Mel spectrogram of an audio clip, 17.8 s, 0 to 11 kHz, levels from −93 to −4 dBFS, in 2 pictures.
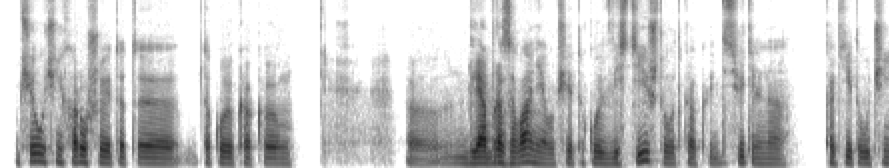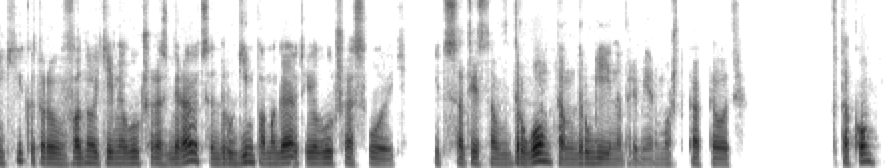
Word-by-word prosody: Вообще 150 - -2
очень 145 -2 0
хороший 130 -1 +2
этот, - - -4
э, 110 -2 +1 0.2
такой 115 -2 -2
как, 110 - -6
э 105 -2 -2 1.1
э, 105 0 -9
для 115 +1 +5
образования 120 0 +4
вообще 100 +3 -5
такое 110 -1 -3
ввести, 110 +10 -1
что 115 -8 -4
вот 110 - -6
как 110 -1 -5
действительно 105 -3 -5 0.3
какие-то 120 -1 -4
ученики, 115 +6 -5
которые 110 -7 0
в 95 - -6
одной 110 +1 +3
теме 110 -1 -1
лучше 115 +1 -2
разбираются, 105 - +3
другим 110 +6 -2
помогают 115 +2 +3
ее 110 - +1
лучше 110 0 -1
освоить. 100 -3 -4 0.3
И, - - -10
т - - -9
соответственно, 105 - -1
в 100 0 -10
другом, 140 +8 +7
там, 100 -4 -2
другие, 110 -1 -2
например. 95 0 -11
Может, 100 0 -13
как-то, - - -2
вот, 105 -1 -2 1.0
в - - -13
таком? 150 -1 +2
110 Hz, 150 wpm, -27 LUFS, 105-120 Hz, 1.1 s, другом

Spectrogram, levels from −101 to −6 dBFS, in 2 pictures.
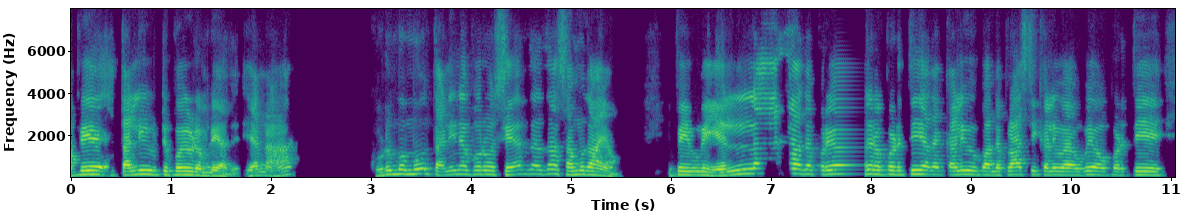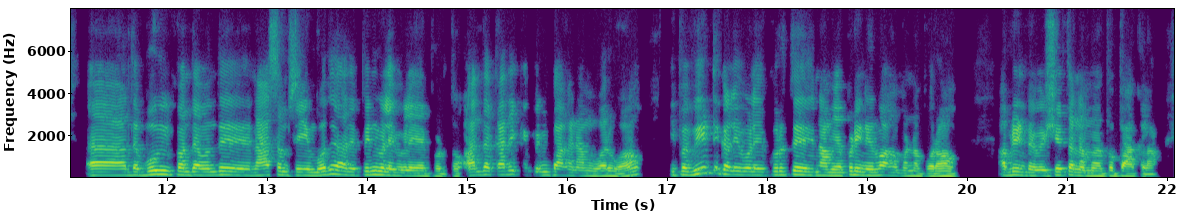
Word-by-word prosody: அப்படியே 185 +4 +5 0.3
தள்ளி 180 +5 +4
விட்டு 175 -1 -2
போய்விட 170 -2 +6
முடியாது. 120 -7 +1 0.2
ஏன்னா - - -4 1.0
குடும்பமும், 205 +7 0
தனிநபரும் 185 +2 -2
சேர்ந்தது 200 +3 -1
தான் 210 -1 -2
சமுதாயம். 170 - +1 0.5
இப்ப 145 - -4
இவுங்க 165 -1 +1 0.2
எல்லாரும் 235 +5 0
அத 210 -1 -1
பிரயோகப்படுத்தி 195 -2 0
அத 180 - 0
கழிவு 185 +1 +1 0.2
அந்த 165 -1 -1
பிளாஸ்டிக் 180 0 -1
கழிவ 165 -1 +3
உபயோகப்படுத்தி, 165 -1 -1 0.5
அ - - +6 0.3
அந்த 155 +1 -2
பூமி 190 +1 +4
பந்த 165 -1 +3
வந்து 170 +2 0 0.3
நாசம் 160 +1 -1
செய்யும்போது 150 +6 +1
அது 155 -2 -1
பின்விளைவுகளை 145 -7 +1
ஏற்படுத்தும். 115 -2 -7
அந்த 160 +4 -2
கதைக்கு 170 -1 -3
பின்பாக 155 -2 -2
நாம 125 -2 -5
வருவோம். 120 +6 0 0.4
இப்ப 170 +1 +2
வீட்டு 260 +4 0
கழிவுகளை 165 -3 +1
குறித்து 170 +1 +2 0.2
நாம 145 -1 +2
எப்படி 165 +2 +2
நிர்வாகம் 145 -3 0
பண்ண 120 -1 -3
போறோம்? 115 -1 +2 0.5
அப்படின்ற 145 -1 +1
விஷயத்த 155 +5 +1
நம்ம 125 -2 0
இப்ப 115 +1 -2
பார்க்கலாம். 100 -4 -3
165 Hz, 140 wpm, -23 LUFS, 145-185 Hz, 1.0 s, போய்விட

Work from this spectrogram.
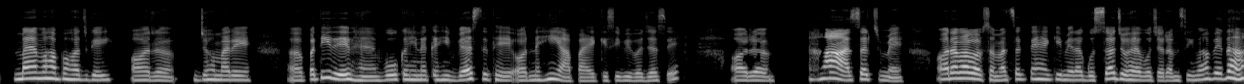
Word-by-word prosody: मैं 265 +3 +5
वहाँ 280 -1 +4
पहुँच 230 -3 +1
गई 210 +1 -3 0.2
और 200 -1 -3 0.4
जो 215 +2 -4
हमारे 205 -2 -1 0.4
अ, 185 - -4
पति 305 +7 +1
देव 235 -2 +5
हैं 185 -2 -2
वो 215 +2 +1
कहीं 220 -1 0
न 215 - -2
कहीं 210 0 -3
व्यस्त 240 +5 +1
थे 190 -3 -2
और 190 0 -4
नहीं 210 +5 0
आ 165 - -1
पाए 165 -1 -5
किसी 185 0 -8
भी 180 -1 -5
वजह 175 +2 -5
से। 250 +8 -7 0.5
और 195 0 -2 0.6
हाँ, 265 -2 +8
सच 230 0 -2
में 165 -4 -4 0.4
और 250 +2 +3
अब 275 - +6
आप 270 -3 +6
समझ 200 -1 -3
सकते 240 +1 -4
हैं 240 -2 +1
कि 230 -1 -5
मेरा 205 -1 -3
गुस्सा 225 +8 +2
जो 240 -3 0
है 205 - +2
वो 190 0 -4
चरम 180 0 -5
सीमा 215 +6 -3
पे 260 -1 0
था 275 - +7
215 Hz, 215 wpm, -22 LUFS, 195-245 Hz, 0.6 s, हाँ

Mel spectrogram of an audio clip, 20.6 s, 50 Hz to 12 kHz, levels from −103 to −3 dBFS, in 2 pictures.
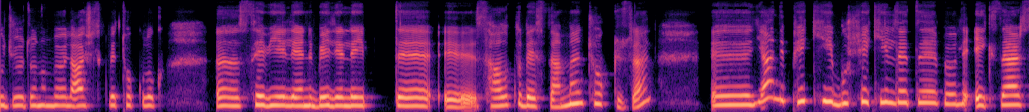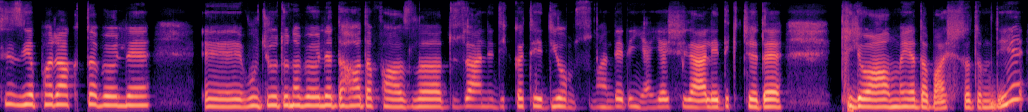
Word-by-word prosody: vücudunun 255 0 -1
böyle 255 -2 -1
açlık 250 +1 -3
ve 260 - +1
tokluk, 255 -1 -6 0.5
eee, 245 0 +1
seviyelerini 250 -1 +3
belirleyip 250 0 +3 0.2
de, 245 -1 +2
eee, 215 -1 +1
sağlıklı 250 +3 -3
beslenmen 240 +5 +2
çok 305 -1 -4
güzel. 210 - -4 0.6
Eee, - - +1 0.4
yani, 440 +1 0
peki, 390 -4 +3
bu 320 - +2
şekilde 345 -1 0
de 340 -1 0
böyle 295 0 -1
egzersiz 275 +3 +1
yaparak 285 0 +1
da, 290 -3 +1
böyle, 265 0 +1 0.5
eee, 220 -1 -1
vücuduna, 260 +1 +1
böyle, 255 0 +2
daha 250 +1 -1
da 240 - 0
fazla 220 -1 -2
düzenli 220 0 -6
dikkat 220 +2 -6
ediyor 225 0 -1
musun? 200 +2 -22
Hani, 205 -1 -10
dedin 225 0 -4
ya, 185 -1 -11
"Yaş 220 +1 -5
ilerledikçe 215 +1 +1
de 215 -1 +5 0.6
kilo 235 -2 +4
almaya 220 0 +3
da 205 -2 0
başladım." 195 +1 -3
diye. 295 - +2
245 Hz, 135 wpm, -24 LUFS, 220-270 Hz, 0.6 s, de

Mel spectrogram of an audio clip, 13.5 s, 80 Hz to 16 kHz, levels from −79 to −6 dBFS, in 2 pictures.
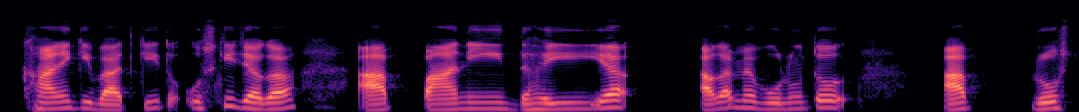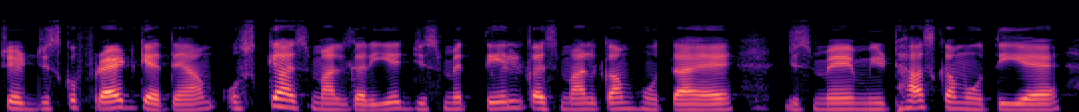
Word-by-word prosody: खाने 165 +1 +3
की 175 -1 -5
बात 135 -2 +2
की, 175 +2 -6
तो - - -12
उसकी 195 +6 -6
जगह 165 +1 +3 0.4
आप - - +5
पानी, 160 +4 +2
दही 155 +3 -3
या 190 0 +6 0.5
अगर 170 - 0
मैं 180 -1 -4
बोलूँ 155 +1 -8
तो 185 -1 -2 0.6
आप - - +6 0.3
रोस्टेड 160 -1 -2
जिसको 160 +4 -7
फ्राइड़ 175 +2 +6
कहते 135 -1 +2
हैं 135 - +1
हम, 155 +5 -6
उसका 170 +6 +2
इस्तेमाल 145 -6 -2
करिए 140 +4 -2
जिसमें 160 +1 -6
तेल 170 +3 -1
का - - +3
इस्तेमाल 150 -1 -3
कम 155 +1 0
होता 140 -1 0
है, 140 +1 +3 0.3
जिसमें 150 +1 0
मिठास 165 +5 -1
कम 170 - -1
होती 145 -1 -4
है। 140 0 +3
160 Hz, 165 wpm, -27 LUFS, 145-170 Hz, 0.6 s, या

